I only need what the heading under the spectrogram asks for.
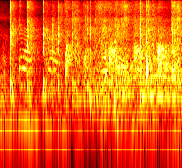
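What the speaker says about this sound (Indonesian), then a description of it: "Tepuk tangan." A group claps hands in quick uneven bursts while voices talk over the clapping.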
